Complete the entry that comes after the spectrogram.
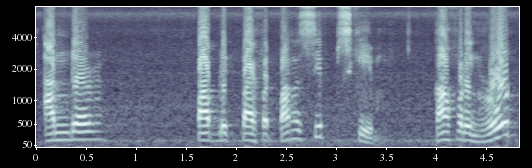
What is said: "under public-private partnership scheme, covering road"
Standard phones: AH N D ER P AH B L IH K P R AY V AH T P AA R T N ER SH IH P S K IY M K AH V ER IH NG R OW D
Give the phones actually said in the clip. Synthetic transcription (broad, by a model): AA N D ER P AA B L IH K P R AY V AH T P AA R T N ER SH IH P S K IY M K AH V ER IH NG R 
